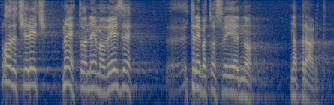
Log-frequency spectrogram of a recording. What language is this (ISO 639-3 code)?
hrv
